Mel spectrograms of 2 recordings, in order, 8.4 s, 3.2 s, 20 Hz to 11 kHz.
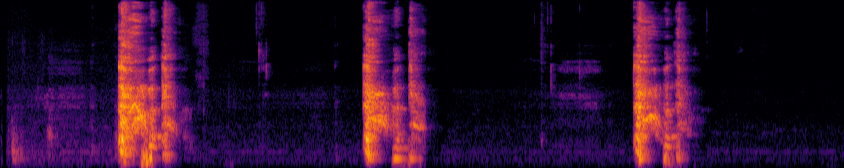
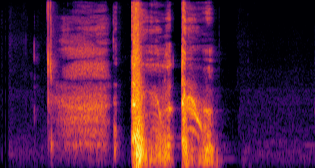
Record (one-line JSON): {"three_cough_length": "8.4 s", "three_cough_amplitude": 31574, "three_cough_signal_mean_std_ratio": 0.28, "cough_length": "3.2 s", "cough_amplitude": 32768, "cough_signal_mean_std_ratio": 0.33, "survey_phase": "beta (2021-08-13 to 2022-03-07)", "age": "18-44", "gender": "Male", "wearing_mask": "No", "symptom_cough_any": true, "symptom_runny_or_blocked_nose": true, "symptom_sore_throat": true, "symptom_onset": "5 days", "smoker_status": "Never smoked", "respiratory_condition_asthma": false, "respiratory_condition_other": false, "recruitment_source": "REACT", "submission_delay": "1 day", "covid_test_result": "Negative", "covid_test_method": "RT-qPCR"}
